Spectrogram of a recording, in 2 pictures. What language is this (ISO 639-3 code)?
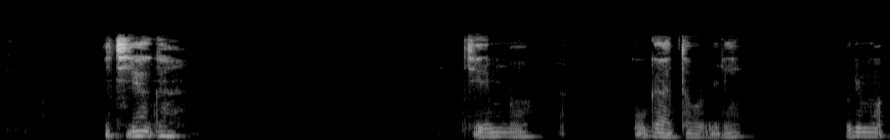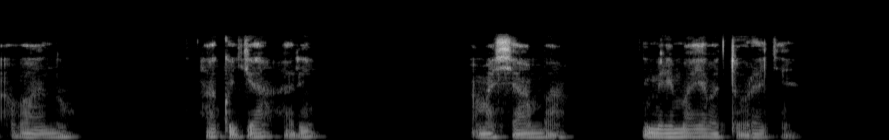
kin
